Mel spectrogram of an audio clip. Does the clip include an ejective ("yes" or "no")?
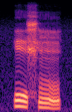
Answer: no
